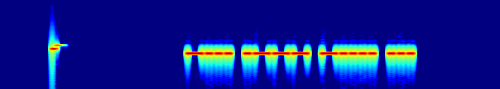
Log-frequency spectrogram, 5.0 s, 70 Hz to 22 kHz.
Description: Morse code, heard as a keyed tone, about 25 wpm, 700 Hz. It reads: BJ6S
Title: Four Challenging Letter-Number Combinations 25wpm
